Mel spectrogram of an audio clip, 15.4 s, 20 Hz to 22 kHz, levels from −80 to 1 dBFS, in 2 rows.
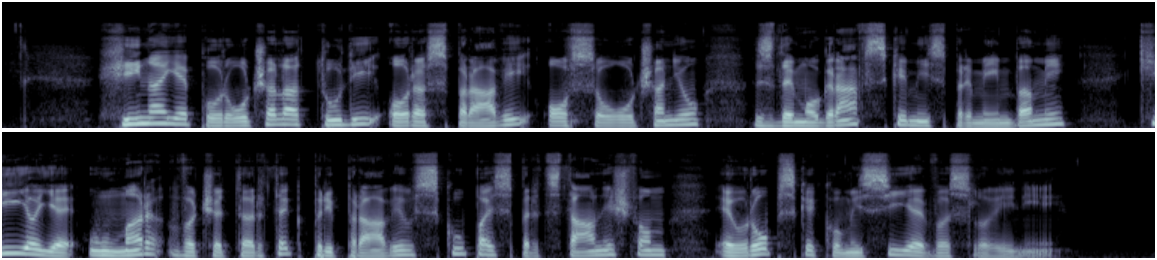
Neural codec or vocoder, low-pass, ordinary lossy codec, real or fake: none; 10.8 kHz; none; real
